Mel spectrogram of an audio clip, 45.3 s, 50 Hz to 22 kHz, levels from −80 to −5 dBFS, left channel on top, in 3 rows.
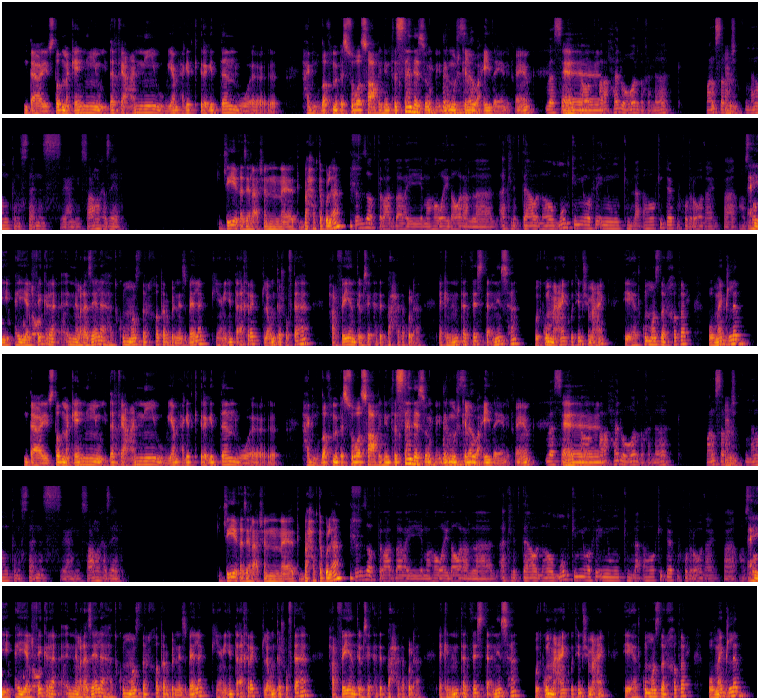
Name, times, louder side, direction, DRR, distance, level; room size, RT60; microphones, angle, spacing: voice 1, 0.4-5.5 6.0-10.6 11.2-12.1 14.5-14.7 19.4-22.2 30.0-36.4 36.8-38.6 39.0-40.6 40.9-42.3 42.7-44.0 44.4-45.2, right 1 dB, 10° right, 0.4 m, -28 dB
voice 2, 8.5-9.6 10.9-13.3 14.1-17.5 22.2-30.2 30.6-31.6, left 1 dB, 10° left, 0.9 m, -37 dB
3.7 x 3.1 x 4.6 m
head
